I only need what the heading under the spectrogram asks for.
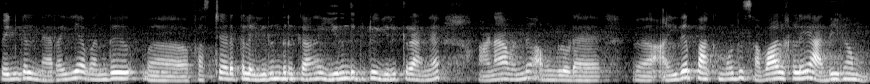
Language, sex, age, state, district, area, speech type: Tamil, female, 30-45, Tamil Nadu, Tiruppur, urban, spontaneous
